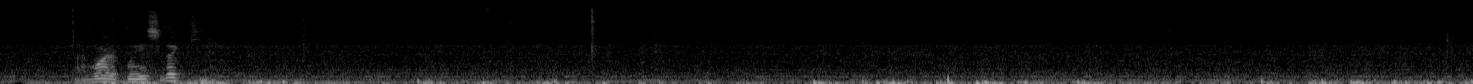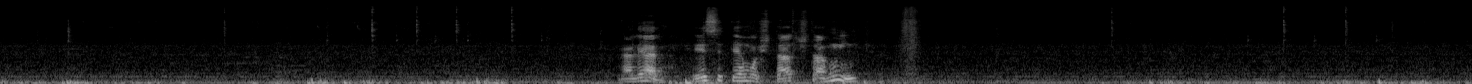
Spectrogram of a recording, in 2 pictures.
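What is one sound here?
Small metal parts click and tap softly.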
